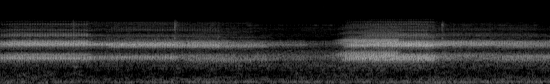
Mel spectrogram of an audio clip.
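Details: Nighttime frog calls: sustained buzzy, nasal tones that run almost without a break, with a louder, brighter call beginning after about three seconds, set against a constant low hiss.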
